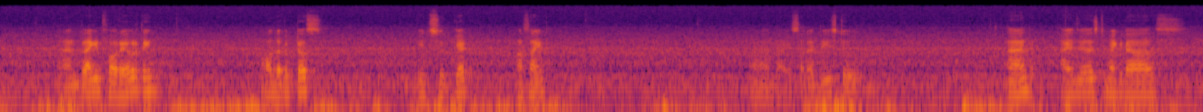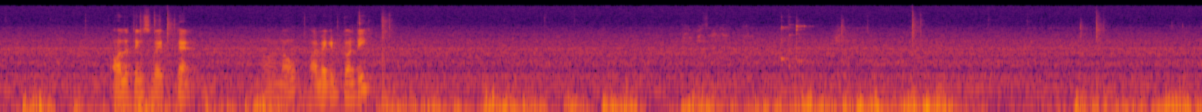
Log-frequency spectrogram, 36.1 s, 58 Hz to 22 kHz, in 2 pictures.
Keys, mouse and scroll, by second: 12.6-14.8 drag, 14.8-16.1 middle drag, 16.1-33.7 drag, 33.8-35.7 drag, 35.7-36.0 scroll up 3.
